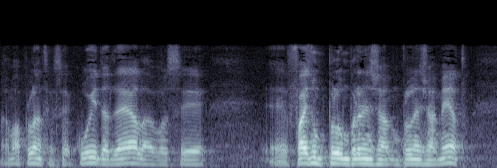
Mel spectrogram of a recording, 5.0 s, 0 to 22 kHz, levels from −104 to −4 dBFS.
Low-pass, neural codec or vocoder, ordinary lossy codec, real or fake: 7.2 kHz; none; none; real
